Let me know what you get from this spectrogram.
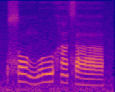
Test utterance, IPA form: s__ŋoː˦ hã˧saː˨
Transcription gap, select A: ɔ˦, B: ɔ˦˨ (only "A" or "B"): B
